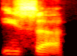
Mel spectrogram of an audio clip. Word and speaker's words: Isa: It sounds like the word ice, Isa, but it also, and it means ice.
